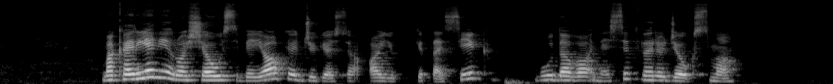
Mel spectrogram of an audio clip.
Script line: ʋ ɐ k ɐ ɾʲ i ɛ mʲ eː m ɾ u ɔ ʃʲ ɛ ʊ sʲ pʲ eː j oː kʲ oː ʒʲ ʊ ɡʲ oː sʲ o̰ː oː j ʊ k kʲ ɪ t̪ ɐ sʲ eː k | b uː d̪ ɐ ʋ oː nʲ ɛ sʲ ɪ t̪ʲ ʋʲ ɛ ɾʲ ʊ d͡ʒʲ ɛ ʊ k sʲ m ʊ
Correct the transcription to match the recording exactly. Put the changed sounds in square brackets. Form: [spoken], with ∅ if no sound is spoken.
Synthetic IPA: ʋ ɐ k ɐ ɾʲ i ɛ [nʲ] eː [∅] ɾ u ɔ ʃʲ ɛ ʊ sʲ [bʲ] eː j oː kʲ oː [d͡ʒʲ] ʊ ɡʲ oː sʲ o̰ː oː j ʊ k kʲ ɪ t̪ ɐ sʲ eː k | b uː d̪ ɐ ʋ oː nʲ ɛ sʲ ɪ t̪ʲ ʋʲ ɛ ɾʲ ʊ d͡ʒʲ ɛ ʊ k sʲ m ʊ

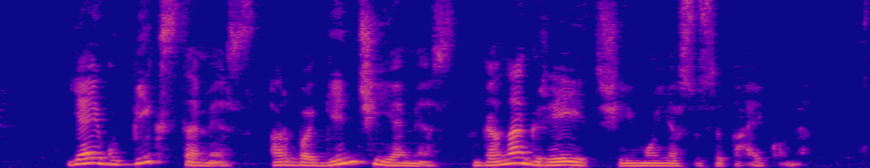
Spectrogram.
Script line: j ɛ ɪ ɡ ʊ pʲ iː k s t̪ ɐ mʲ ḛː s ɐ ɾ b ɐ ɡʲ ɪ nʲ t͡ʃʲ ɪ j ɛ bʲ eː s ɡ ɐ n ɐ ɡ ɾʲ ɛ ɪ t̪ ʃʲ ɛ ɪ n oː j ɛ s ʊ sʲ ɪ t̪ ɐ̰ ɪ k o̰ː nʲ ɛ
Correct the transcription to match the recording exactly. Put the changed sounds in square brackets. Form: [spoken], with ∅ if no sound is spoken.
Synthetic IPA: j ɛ ɪ ɡ ʊ pʲ iː k s t̪ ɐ mʲ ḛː s ɐ ɾ b ɐ ɡʲ ɪ nʲ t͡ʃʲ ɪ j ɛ [mʲ] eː s ɡ ɐ n ɐ ɡ ɾʲ ɛ ɪ t̪ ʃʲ ɛ ɪ [m] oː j ɛ s ʊ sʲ ɪ t̪ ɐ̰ ɪ k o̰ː [mʲ] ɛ

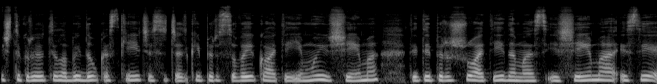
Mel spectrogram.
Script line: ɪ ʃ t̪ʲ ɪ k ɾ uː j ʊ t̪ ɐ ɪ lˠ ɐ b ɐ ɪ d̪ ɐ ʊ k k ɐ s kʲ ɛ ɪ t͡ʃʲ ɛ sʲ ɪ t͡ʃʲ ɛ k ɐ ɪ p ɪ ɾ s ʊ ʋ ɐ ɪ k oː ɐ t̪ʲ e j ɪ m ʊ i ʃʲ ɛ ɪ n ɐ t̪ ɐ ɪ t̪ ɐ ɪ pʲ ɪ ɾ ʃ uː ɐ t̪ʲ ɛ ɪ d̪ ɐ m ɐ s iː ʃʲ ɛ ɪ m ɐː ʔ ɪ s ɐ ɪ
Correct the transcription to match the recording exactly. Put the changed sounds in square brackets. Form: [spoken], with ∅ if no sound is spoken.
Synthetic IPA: ɪ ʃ t̪ʲ ɪ k ɾ uː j ʊ t̪ ɐ ɪ lˠ ɐ b ɐ ɪ d̪ ɐ ʊ k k ɐ s kʲ ɛ ɪ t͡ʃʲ ɛ sʲ ɪ t͡ʃʲ ɛ k ɐ ɪ p ɪ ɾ s ʊ ʋ ɐ ɪ k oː ɐ t̪ʲ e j ɪ m ʊ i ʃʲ ɛ ɪ [m] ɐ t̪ ɐ ɪ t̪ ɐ ɪ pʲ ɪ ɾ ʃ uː ɐ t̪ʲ ɛ ɪ d̪ ɐ m ɐ s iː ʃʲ ɛ ɪ m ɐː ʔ ɪ s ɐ ɪ

